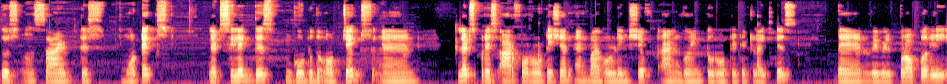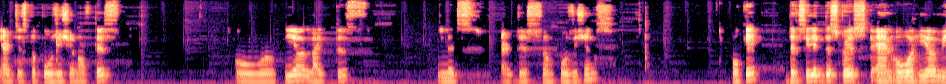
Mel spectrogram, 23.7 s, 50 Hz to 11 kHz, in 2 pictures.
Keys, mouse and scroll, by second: 5.6 r, 6.6-9.9 drag, 9.9 middle click, 12.0 scroll up 1, 12.5 e, 13.5-16.6 drag, 16.6-17.0 scroll up 1, 17.3-23.6 drag.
